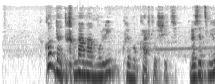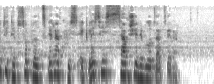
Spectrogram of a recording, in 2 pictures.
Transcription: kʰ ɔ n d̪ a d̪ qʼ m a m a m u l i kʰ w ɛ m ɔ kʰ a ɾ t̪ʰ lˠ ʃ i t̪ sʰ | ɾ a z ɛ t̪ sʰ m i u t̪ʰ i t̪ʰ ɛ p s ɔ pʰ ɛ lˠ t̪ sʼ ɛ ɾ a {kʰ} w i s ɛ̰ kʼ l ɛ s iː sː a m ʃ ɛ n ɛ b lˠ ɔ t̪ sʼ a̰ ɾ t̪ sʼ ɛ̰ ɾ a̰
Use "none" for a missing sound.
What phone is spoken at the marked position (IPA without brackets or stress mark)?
kʰ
